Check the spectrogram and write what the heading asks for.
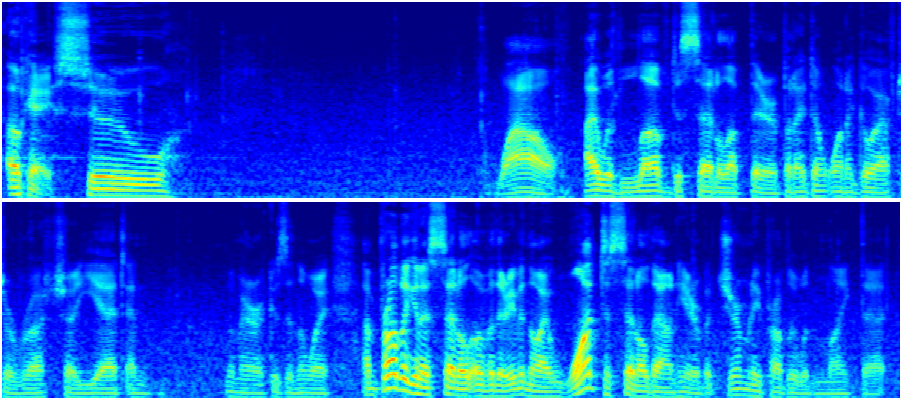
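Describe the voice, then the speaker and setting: A man streams a strategy game, chatting casually with viewers in an expressive bass voice at a slightly fast pace, with a little hiss or hum on the audio. He addresses chat directly and now and then swings into mock outbursts.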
